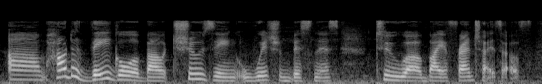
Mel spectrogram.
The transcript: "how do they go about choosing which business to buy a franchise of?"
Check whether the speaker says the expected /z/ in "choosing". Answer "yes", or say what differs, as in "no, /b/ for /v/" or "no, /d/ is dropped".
yes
